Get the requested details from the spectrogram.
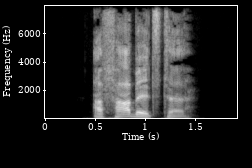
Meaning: inflection of affabel: 1. strong/mixed nominative/accusative feminine singular superlative degree 2. strong nominative/accusative plural superlative degree
- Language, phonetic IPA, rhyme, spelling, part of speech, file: German, [aˈfaːbl̩stə], -aːbl̩stə, affabelste, adjective, De-affabelste.oga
